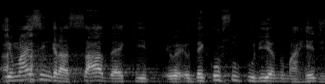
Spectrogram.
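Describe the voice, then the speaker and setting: This man talks at a moderate pace. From Brazil, German-speaking family. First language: German (speaking Portuguese). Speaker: author and consultant. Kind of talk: interview.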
